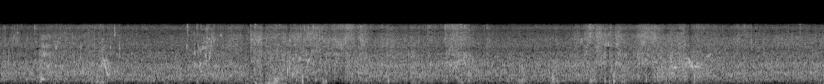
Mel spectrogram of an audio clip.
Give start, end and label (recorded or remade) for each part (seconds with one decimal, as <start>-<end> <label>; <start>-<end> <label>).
0.0-8.2 recorded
